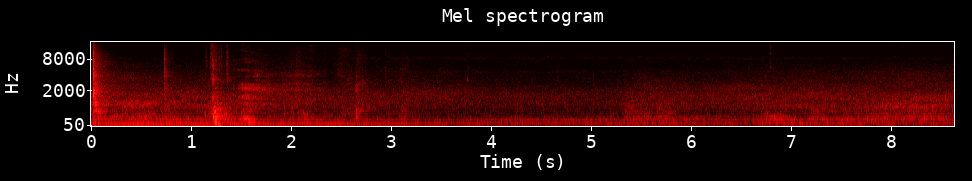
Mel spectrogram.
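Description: Dodge Neon SRT-4's hood being lowered and shut: a sharp knock right at the start and a heavier thud about a second in, then a few faint ticks over a low steady hum.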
